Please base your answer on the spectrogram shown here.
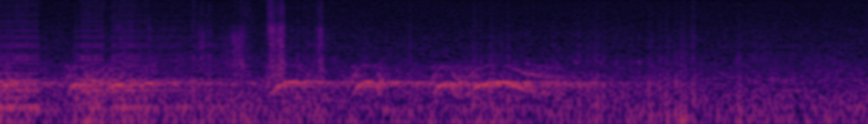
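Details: A Barred Owl near an off-grid cabin gives a run of mellow, mid-pitched hoots with wavering slurs over about two seconds, with a sharp knock and a low background rumble alongside.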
